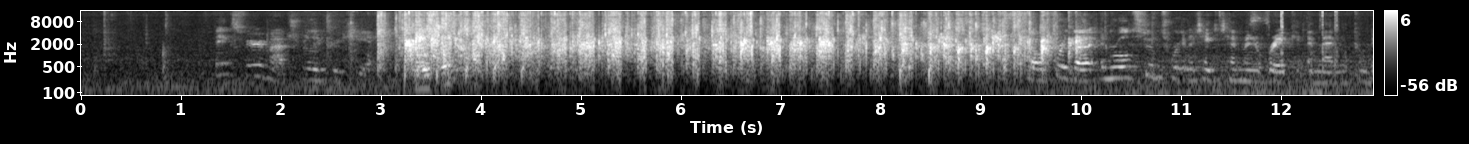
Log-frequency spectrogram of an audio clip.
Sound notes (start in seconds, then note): 2.9 audience Clapping; 5.0 clapping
